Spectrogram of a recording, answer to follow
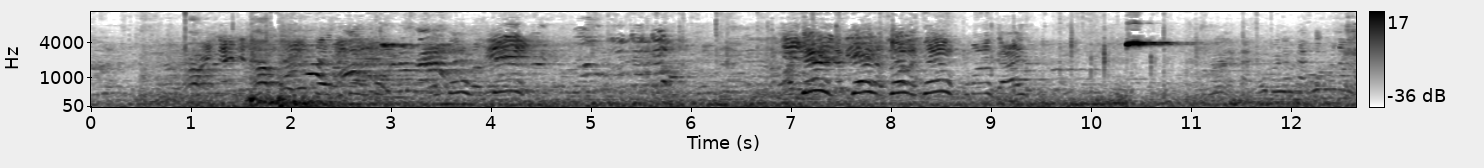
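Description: Children's and adults' voices calling and shouting across an echoing gym hall during a kids' indoor soccer game, with dull thuds of the ball on the hard floor. A short high tone sounds about ten seconds in.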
